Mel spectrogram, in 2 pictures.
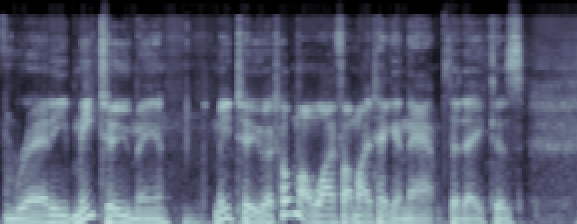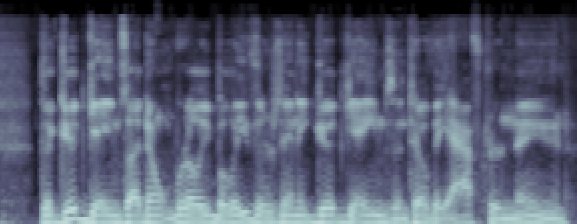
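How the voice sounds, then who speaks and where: A man with a raspy voice, clearly under the weather, trading casual and profane banter on a sports podcast. His delivery is loud and joking, and he sits in a small studio. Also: on the low side, expressive, normal speed. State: sick with a raspy voice. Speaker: podcast co-host.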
